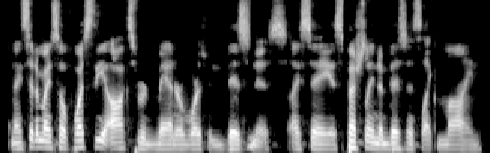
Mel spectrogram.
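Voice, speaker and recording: Low-voiced humble salesman played by a young man. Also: fast talker, dry recording, clean studio sound, natural voice. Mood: confiding. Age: teenager. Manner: hesitant, self-effacing, confiding. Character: humble, deferential small-time relish salesman narrating his tale. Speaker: high school drama student. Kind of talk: amateur radio play acting.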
